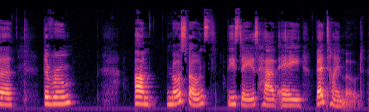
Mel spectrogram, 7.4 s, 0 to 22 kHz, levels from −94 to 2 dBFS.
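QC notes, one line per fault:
No audible faults detected in the speech; nothing to log.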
